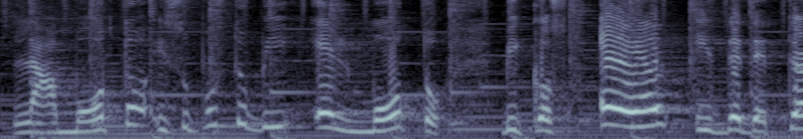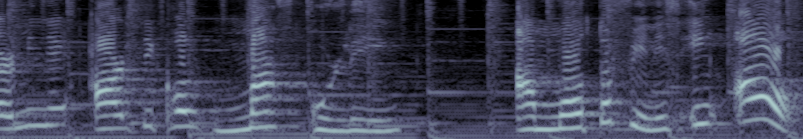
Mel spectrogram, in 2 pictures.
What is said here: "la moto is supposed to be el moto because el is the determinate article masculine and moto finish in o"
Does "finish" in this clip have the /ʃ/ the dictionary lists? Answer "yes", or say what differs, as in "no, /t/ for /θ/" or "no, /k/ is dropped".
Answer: no, /s/ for /ʃ/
